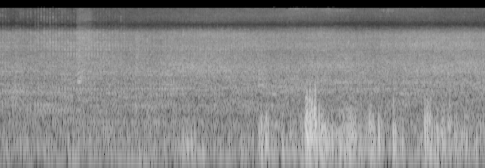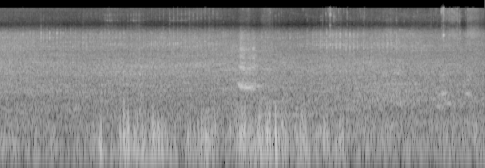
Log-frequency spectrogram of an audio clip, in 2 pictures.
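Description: Steady outdoor street background noise, broken by irregular low rumbling bursts from about three to ten seconds in, the strongest near four seconds.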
